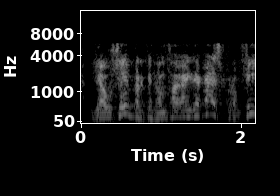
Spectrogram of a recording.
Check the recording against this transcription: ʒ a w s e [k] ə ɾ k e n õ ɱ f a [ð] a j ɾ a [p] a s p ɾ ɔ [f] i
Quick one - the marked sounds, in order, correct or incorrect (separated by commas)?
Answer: incorrect, incorrect, incorrect, correct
